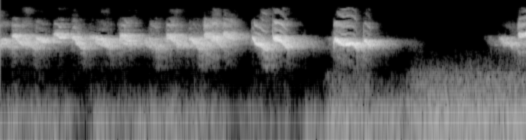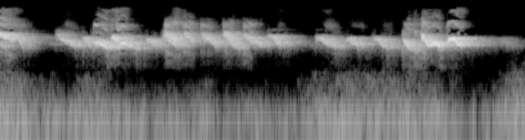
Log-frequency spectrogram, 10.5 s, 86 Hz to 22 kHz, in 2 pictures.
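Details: Hobby oriental white-eye, diet tuned for cold, rainy weather, 8 October 2022; bursts of high, rapid chattering chirps and downward slurs separated by short pauses, with a steady faint low hum.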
